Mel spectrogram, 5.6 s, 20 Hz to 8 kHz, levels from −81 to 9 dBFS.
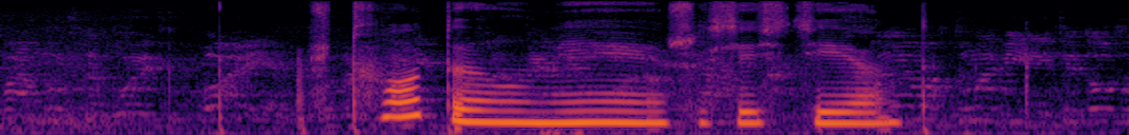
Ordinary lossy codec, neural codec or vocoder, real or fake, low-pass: none; none; real; none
